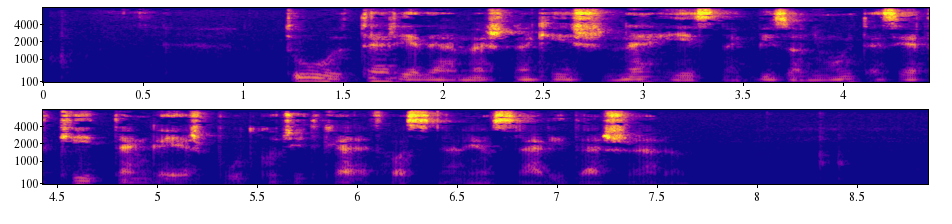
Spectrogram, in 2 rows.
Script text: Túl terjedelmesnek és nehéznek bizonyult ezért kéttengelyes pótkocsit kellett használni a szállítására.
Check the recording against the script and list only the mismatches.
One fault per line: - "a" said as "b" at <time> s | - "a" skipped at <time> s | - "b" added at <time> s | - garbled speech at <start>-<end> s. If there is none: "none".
none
